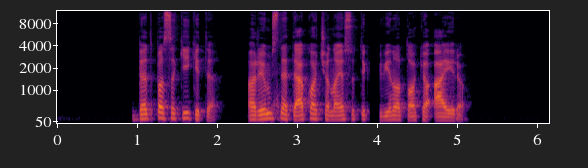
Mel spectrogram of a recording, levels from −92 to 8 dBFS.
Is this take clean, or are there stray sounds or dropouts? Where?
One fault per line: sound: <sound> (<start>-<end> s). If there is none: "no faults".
sound: dropout (3.9-4.0 s)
